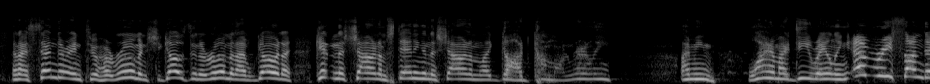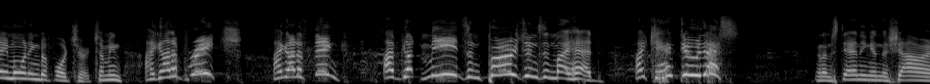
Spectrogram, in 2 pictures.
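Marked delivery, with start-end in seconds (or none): 5.0-16.7 exasperated prayer. Retold or imitated. Complaining to God in shower.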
